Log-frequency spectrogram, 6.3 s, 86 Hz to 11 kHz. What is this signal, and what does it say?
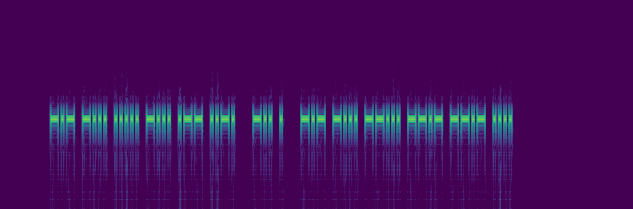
Morse code, heard as a keyed tone, about 47 wpm, 700 Hz. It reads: KB5BWF DE KB7QQH
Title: USA Callsign DE Callsign 45wpm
